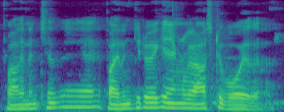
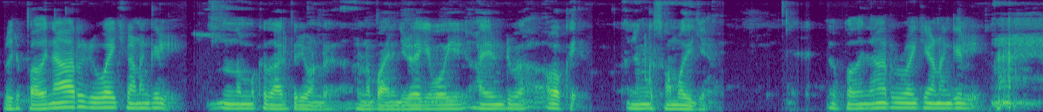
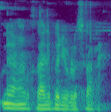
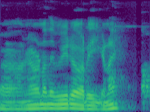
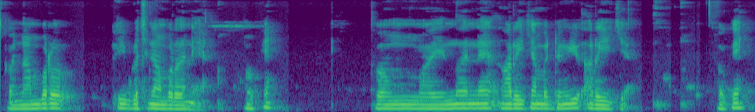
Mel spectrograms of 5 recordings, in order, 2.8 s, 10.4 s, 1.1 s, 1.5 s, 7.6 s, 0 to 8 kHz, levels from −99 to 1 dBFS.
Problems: low volume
